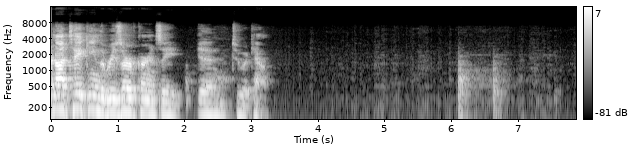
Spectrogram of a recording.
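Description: A middle-aged man speaks calmly into a microphone, heard through an online stream.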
